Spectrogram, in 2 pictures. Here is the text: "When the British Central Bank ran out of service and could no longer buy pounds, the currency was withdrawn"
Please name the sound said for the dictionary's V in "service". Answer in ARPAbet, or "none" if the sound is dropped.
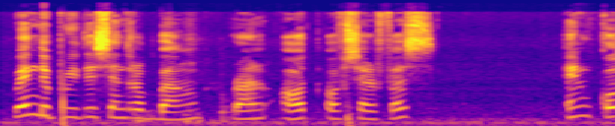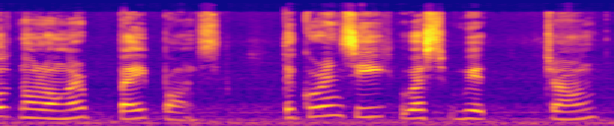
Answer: F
